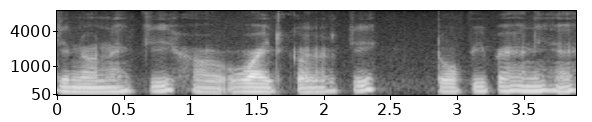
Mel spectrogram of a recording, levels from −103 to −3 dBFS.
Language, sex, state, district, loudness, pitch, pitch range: Hindi, male, Himachal Pradesh, Shimla, -21 LUFS, 115 Hz, 105-125 Hz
